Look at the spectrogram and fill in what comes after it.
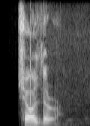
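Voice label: "Shoulder", pronunciation; body parts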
